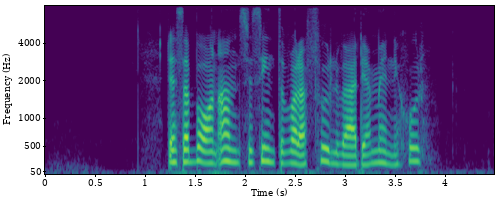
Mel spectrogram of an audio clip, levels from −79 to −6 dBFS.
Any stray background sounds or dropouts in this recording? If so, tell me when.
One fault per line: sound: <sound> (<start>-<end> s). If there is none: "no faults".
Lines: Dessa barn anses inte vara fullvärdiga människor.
no faults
